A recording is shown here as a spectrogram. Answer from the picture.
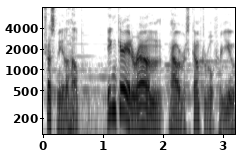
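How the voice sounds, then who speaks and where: Music can be heard behind him. The man's intonation is lively. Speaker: livestreamer. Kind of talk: reading game dialogue aloud on a livestream.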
